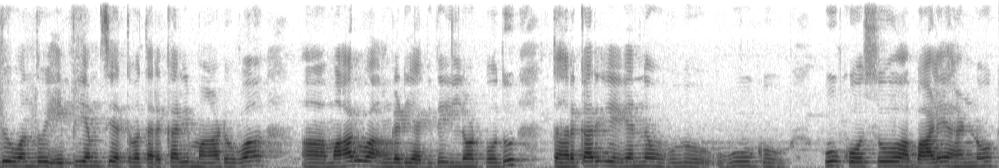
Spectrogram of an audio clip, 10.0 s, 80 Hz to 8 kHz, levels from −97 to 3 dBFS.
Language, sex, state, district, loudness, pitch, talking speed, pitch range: Kannada, female, Karnataka, Bellary, -18 LUFS, 195 Hz, 115 wpm, 180-205 Hz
